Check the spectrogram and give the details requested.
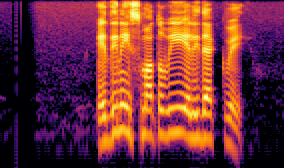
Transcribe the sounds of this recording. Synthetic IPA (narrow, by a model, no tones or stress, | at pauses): ed̪inismat̪ubielid̪ɛkʋe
